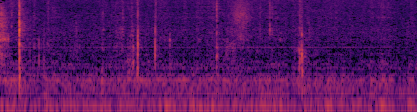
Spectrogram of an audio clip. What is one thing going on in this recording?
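A cardboard box is set down on a table with a soft tap.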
